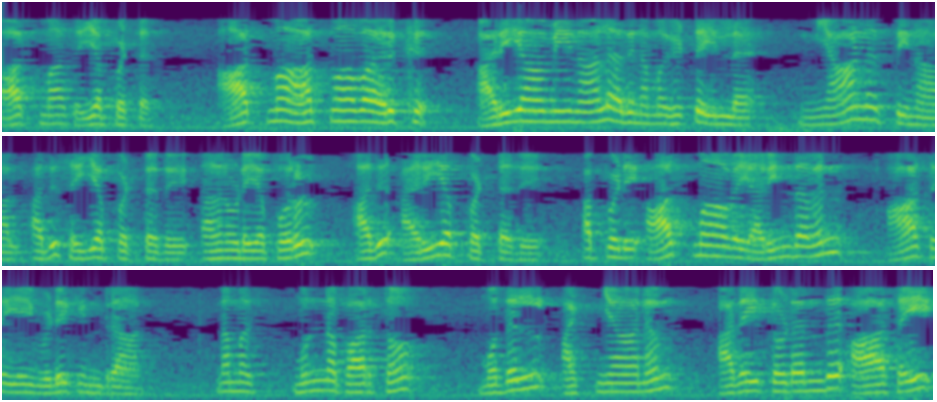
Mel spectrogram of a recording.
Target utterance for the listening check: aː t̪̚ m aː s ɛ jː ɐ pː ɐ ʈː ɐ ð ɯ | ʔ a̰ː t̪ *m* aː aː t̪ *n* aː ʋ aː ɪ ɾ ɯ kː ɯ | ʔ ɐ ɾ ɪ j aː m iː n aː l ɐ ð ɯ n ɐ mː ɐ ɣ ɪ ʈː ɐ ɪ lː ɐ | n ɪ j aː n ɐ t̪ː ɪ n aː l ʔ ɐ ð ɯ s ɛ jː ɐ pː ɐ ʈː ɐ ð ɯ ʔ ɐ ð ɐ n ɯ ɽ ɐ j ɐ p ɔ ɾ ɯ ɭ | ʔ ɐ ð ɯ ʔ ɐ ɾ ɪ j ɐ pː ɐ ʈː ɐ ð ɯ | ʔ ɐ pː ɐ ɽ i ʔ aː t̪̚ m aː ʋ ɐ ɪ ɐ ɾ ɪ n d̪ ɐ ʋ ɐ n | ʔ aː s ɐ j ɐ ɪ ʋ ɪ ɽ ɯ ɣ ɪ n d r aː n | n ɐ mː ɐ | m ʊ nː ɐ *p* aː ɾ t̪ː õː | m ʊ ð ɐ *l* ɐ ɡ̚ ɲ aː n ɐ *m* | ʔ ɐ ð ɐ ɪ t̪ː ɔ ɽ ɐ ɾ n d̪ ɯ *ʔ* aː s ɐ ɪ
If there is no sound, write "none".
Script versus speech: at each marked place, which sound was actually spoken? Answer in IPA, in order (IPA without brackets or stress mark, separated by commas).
m, m, p, l, m, ʔ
